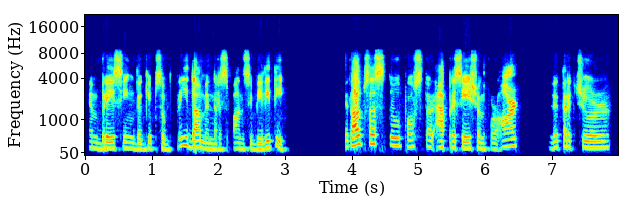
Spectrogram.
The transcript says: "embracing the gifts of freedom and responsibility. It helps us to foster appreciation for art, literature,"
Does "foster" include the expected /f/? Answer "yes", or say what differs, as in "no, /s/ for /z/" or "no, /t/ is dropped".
no, /p/ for /f/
